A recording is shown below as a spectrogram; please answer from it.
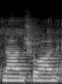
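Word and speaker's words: Nanquan: for us nonsense cat nonsense is the um the Japanese pronunciation of nonchon and I don't speak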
